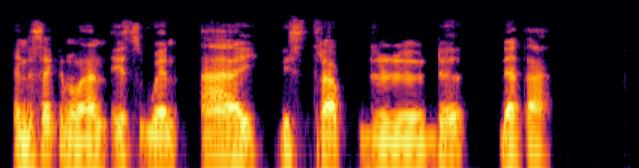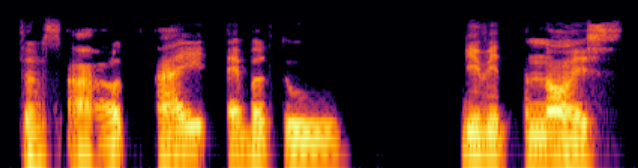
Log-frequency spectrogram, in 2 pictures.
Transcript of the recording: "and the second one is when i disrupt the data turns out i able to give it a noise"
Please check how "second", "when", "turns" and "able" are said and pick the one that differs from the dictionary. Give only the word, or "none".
turns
